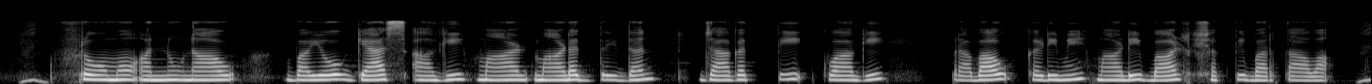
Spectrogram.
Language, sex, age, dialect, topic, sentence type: Kannada, female, 18-24, Northeastern, agriculture, statement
